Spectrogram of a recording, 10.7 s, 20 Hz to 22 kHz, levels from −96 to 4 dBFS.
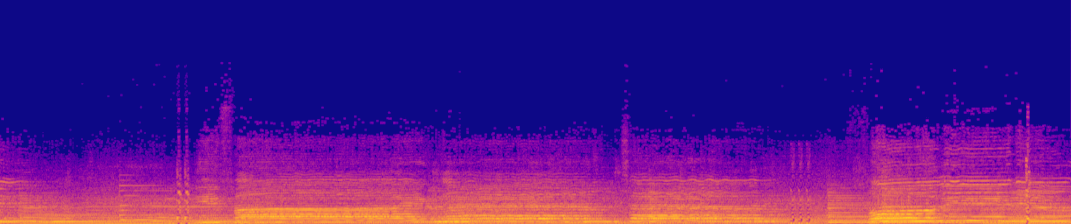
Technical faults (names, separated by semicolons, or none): repeated frames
